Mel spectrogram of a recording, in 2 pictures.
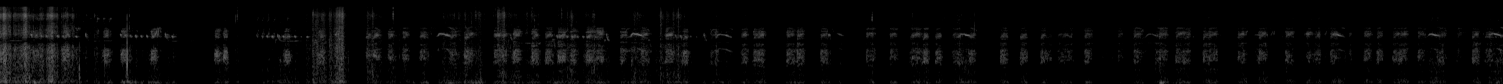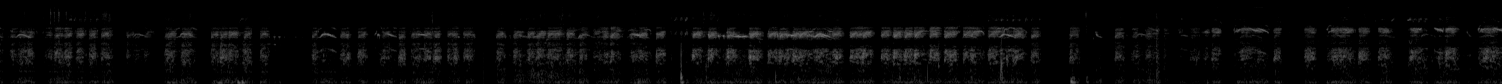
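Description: Small birds chirping: a quick, high-pitched twittering repeated over and over.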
